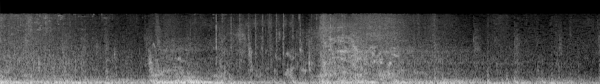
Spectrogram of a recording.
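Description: Explosive spell blasts from an Incendio fire spell in Hogwarts Legacy, a couple of loud booming bursts over a dense, continuous wash of game combat noise.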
